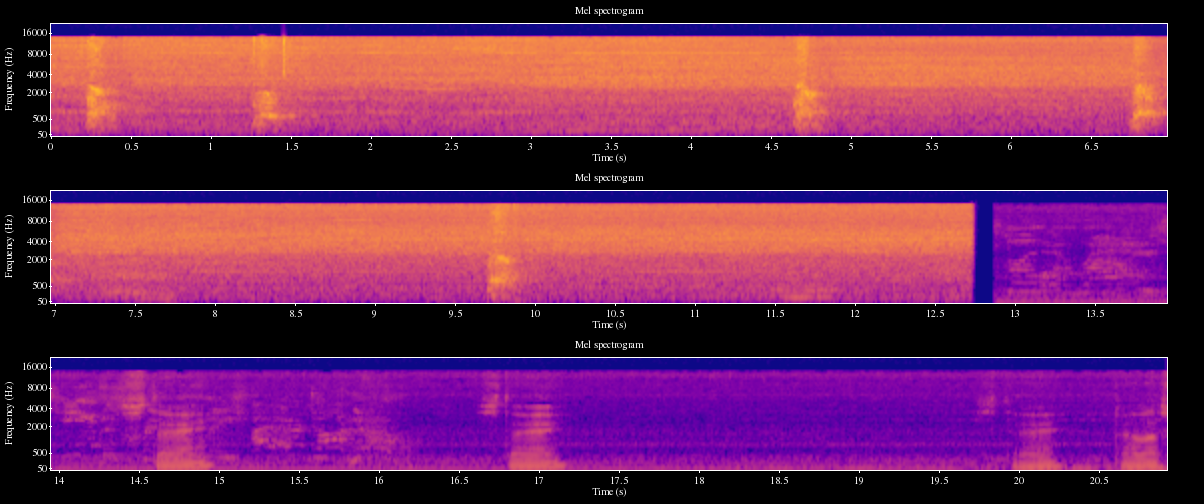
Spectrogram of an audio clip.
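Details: French Bulldog barking: short, sharp single barks every two to three seconds over a steady loud hiss, then the hiss cuts out and quieter, muffled barks and yips continue in a calm room.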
